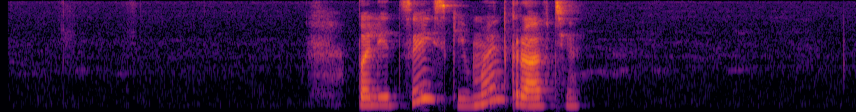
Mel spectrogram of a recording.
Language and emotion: Russian, positive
